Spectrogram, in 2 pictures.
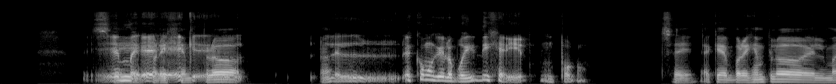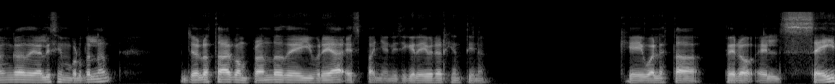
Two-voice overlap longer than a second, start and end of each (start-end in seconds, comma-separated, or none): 0.9-2.5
